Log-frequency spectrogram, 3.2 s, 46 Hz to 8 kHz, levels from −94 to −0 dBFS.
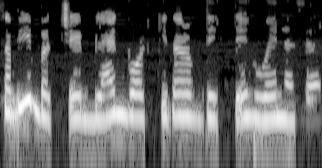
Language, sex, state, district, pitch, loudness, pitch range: Hindi, female, Chandigarh, Chandigarh, 215 Hz, -15 LUFS, 205-225 Hz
